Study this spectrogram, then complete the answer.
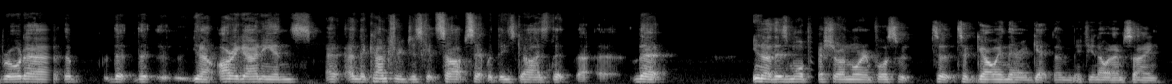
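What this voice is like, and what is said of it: Hoarse voice giving out, cold. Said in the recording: “my voice started to give out. I've got a bit of a cold.”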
